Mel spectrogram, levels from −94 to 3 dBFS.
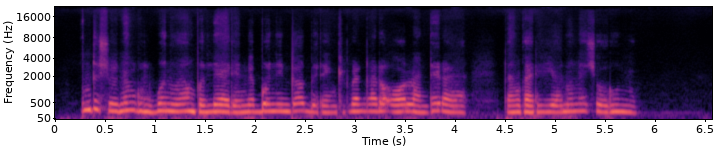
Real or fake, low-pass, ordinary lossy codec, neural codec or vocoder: fake; none; none; codec, 44.1 kHz, 2.6 kbps, DAC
